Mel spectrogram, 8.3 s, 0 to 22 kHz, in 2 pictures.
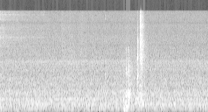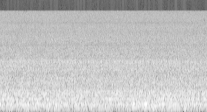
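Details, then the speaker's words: PC after swapping a loud, defective Corsair H105 liquid CPU cooler for a replacement, powered up after the repair; just a faint, even airy hiss with one brief knock, much quieter, so the pump and fans run normally. "It's so much quieter. I can barely hear the CPU fan now. Problem solved."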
